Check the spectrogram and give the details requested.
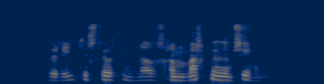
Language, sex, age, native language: Icelandic, male, 50-59, Icelandic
